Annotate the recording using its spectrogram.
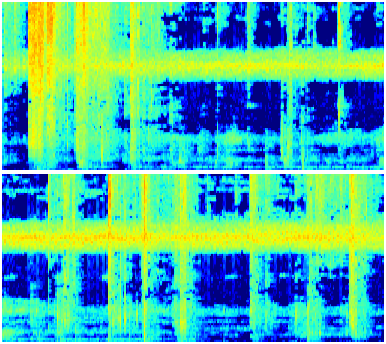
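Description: Footsteps crunching over dry leaf litter, sticks and rock, irregular at one to two steps a second. A steady high-pitched insect trill runs behind them.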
